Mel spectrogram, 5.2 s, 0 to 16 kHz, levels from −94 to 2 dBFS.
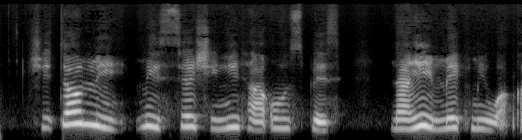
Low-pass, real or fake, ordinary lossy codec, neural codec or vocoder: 14.4 kHz; fake; MP3, 64 kbps; autoencoder, 48 kHz, 128 numbers a frame, DAC-VAE, trained on Japanese speech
